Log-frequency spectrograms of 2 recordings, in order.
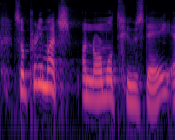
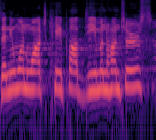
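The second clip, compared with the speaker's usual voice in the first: ordinary talk, nothing marked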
